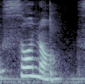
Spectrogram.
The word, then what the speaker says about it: Sunoo: Okay, so Sono. I'm so sorry, guys. Now I know how to pronounce his name. Hopefully that video was correct. But so Sono. Okay, apologies for calling him Sunoo.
